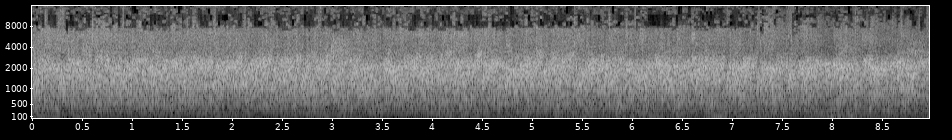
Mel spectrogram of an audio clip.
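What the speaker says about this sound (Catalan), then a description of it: "un fort aplaudiment per Lluís" Loud, sustained applause from a large crowd, steady clapping filling the room without pause for the whole stretch.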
